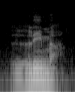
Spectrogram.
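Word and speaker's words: لِمَ: Lam Kesra is Li, and Mim Fatha is Ma. So we have Li and Ma. Lima. Short.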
